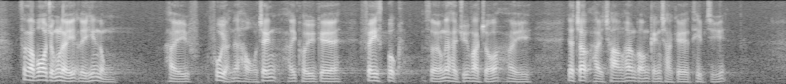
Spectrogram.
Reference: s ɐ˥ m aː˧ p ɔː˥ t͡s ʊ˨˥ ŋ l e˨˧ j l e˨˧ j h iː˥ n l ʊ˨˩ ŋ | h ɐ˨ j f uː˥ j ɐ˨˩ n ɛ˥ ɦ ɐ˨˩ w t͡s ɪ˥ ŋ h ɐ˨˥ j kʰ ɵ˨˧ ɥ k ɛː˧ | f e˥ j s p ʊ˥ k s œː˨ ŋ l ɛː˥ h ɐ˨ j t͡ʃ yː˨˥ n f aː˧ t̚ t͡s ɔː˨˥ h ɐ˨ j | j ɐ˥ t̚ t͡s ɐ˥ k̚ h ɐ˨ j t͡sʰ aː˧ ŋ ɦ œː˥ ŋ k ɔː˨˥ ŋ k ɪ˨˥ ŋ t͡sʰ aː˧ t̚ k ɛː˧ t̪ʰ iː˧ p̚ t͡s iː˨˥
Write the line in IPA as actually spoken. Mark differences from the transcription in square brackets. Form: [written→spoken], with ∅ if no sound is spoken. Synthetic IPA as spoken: s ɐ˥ [m→ŋ] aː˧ p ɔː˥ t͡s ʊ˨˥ ŋ l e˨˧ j l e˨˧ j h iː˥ n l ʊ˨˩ ŋ | h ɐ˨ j f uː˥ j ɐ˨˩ n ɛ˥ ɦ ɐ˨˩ w t͡s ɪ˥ ŋ h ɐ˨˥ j kʰ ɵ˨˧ ɥ k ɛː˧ | f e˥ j s p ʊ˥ k s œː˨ ŋ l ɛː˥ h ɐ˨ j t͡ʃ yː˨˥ n f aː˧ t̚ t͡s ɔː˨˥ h ɐ˨ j | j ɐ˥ t̚ t͡s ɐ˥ k̚ h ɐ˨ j t͡sʰ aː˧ ŋ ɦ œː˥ ŋ k ɔː˨˥ ŋ k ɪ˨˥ ŋ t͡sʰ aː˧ t̚ k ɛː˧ t̪ʰ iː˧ p̚ t͡s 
